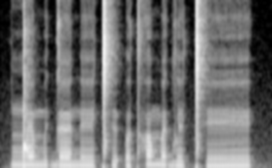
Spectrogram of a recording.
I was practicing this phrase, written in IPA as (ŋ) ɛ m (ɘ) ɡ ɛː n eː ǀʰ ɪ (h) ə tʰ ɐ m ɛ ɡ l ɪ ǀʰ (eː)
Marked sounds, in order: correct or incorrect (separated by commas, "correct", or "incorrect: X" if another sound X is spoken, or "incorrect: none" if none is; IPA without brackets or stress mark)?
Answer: incorrect: ŋ͡ǃ, incorrect: e, incorrect: ʔ, correct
